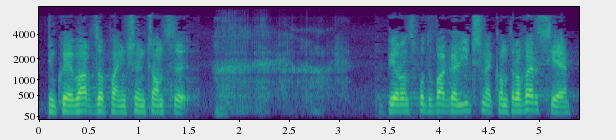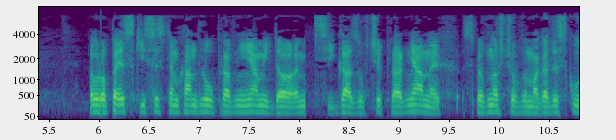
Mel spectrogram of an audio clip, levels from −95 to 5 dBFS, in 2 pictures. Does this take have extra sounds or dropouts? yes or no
yes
